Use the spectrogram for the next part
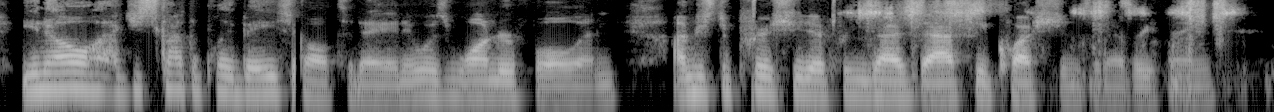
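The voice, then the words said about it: Bubbly Cole Tucker impression. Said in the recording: “my Cole Tucker impression ... he's like a bubbly person”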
